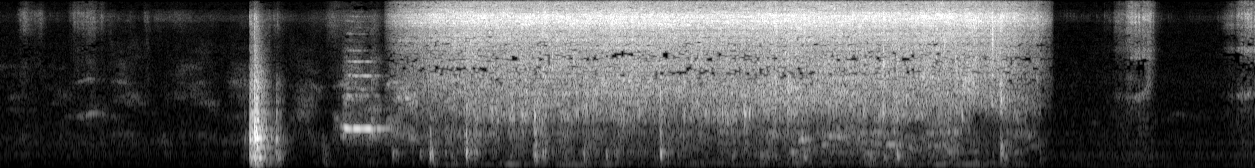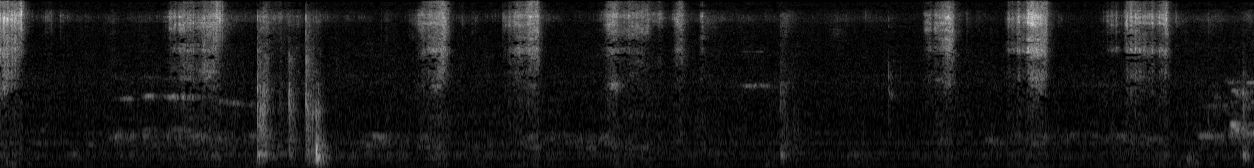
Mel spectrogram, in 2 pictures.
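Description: A sharp knock, then a kitchen tap running steadily for about six seconds before it is shut off. After that comes a series of short, crisp knife cuts through raw potato as it is sliced into strips for frying, one every second or so.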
